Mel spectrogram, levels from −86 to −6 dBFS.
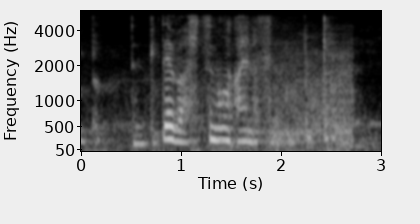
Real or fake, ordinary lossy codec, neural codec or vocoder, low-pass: fake; none; codec, 16 kHz, 2 kbps, X-Codec, WavLM features, trained on Multilingual LibriSpeech; 5.4 kHz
